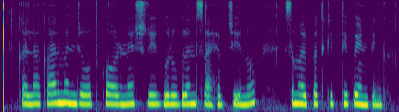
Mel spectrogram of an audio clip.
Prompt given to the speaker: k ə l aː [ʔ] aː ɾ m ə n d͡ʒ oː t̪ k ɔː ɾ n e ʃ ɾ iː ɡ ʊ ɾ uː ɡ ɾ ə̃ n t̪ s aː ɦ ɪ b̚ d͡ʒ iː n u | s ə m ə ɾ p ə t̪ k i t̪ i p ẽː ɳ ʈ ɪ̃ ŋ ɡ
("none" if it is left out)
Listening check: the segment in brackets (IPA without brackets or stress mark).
k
